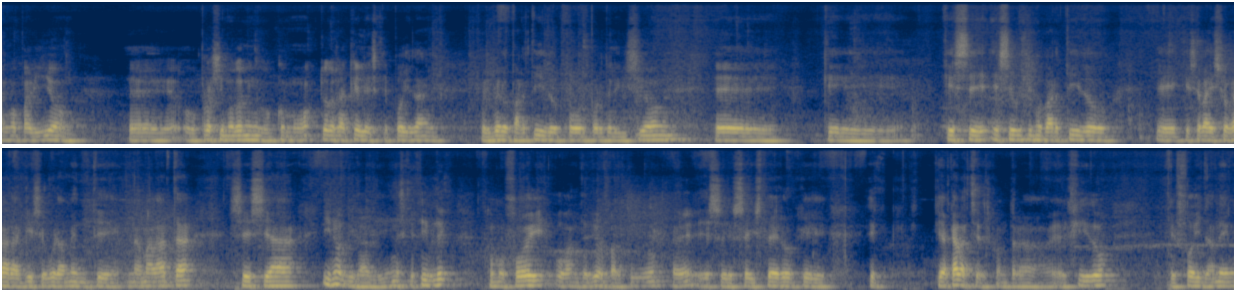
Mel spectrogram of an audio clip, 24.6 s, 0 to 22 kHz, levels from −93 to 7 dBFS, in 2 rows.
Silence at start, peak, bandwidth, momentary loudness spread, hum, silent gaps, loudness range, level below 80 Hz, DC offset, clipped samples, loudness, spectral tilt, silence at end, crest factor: 0 s; -6 dBFS; over 20 kHz; 12 LU; none; none; 2 LU; -56 dBFS; under 0.1%; under 0.1%; -25 LUFS; -7 dB/octave; 0 s; 20 dB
